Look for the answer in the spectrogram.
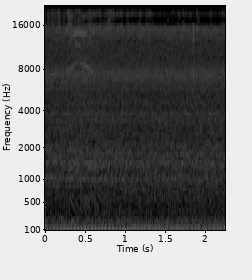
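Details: Nissan Almera with code P0302 (cylinder 2 misfire), after fitting a new ignition coil: steady, even low idle hum with no stumble, idle speed dropping. Normal idle.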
